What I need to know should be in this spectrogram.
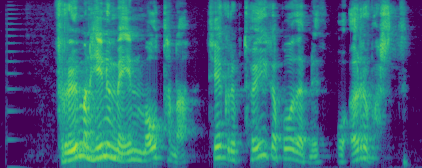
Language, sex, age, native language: Icelandic, male, 30-39, Icelandic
